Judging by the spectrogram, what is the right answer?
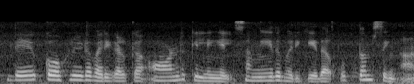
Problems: constant background noise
